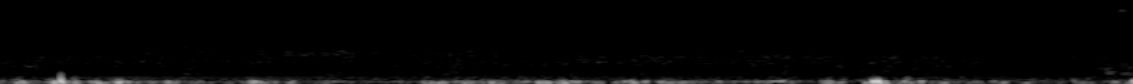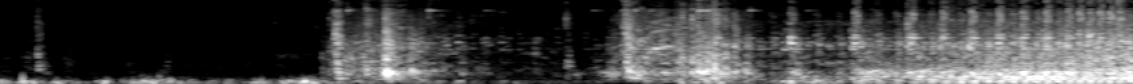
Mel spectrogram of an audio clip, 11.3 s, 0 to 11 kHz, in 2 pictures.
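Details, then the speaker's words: Briggs & Stratton 5 hp engine on a 90s Murray lawnmower after carburetor swap, primed: several weak pulls with no catch, then fires, stumbles and sags before picking up raggedly; wants to start but struggles; hard starting. "Right to life on the first try. Well, she wants to. I think she definitely wants to start."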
